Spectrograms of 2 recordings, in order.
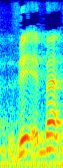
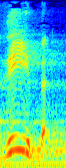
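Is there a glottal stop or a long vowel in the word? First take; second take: glottal stop; long vowel. First: A glottal stop follows the first vowel. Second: A long vowel replaces the glottal stop. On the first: "الذاء مكسورة والهمزة ساكن" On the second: "تقرأ ذيب"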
